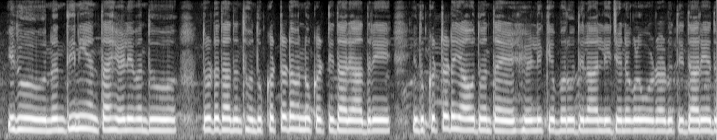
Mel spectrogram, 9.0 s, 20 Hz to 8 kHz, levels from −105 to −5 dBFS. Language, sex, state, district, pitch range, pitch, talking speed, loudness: Kannada, female, Karnataka, Shimoga, 225-245 Hz, 230 Hz, 140 wpm, -12 LUFS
